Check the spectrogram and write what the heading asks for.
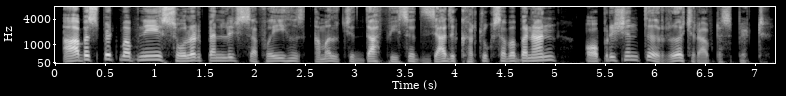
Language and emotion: Kashmiri, neutral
